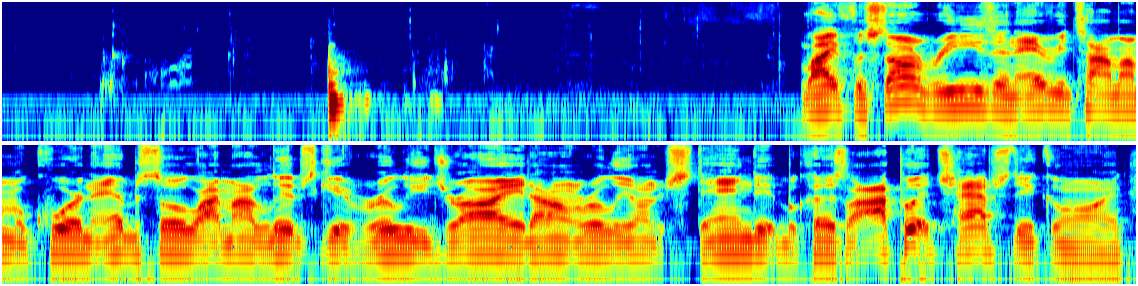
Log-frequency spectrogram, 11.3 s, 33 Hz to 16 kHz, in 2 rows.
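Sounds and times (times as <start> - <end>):
steady low hum: 0.0 - 11.3
person drinking water: 0.5 - 2.8
speech: 4.0 - 11.3.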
